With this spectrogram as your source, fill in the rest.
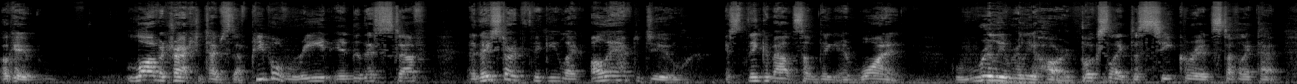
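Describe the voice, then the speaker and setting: With very wide pitch swings and big swings in loudness, a man speaks in a fairly high, somewhat breathy voice. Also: moderate pace. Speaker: online business vlogger. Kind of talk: casual vlog monologue. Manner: conversational, loose with fillers.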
